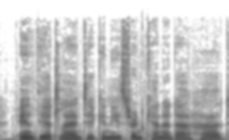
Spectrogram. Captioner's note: speaking French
